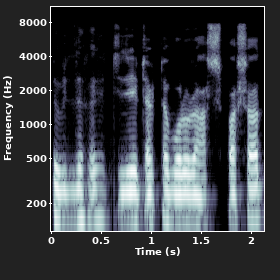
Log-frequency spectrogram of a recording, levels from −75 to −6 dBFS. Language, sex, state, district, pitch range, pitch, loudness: Bengali, male, West Bengal, Dakshin Dinajpur, 120-130 Hz, 125 Hz, -17 LUFS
